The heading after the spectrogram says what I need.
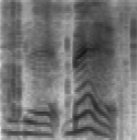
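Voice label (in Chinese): "jie3mei4", Mandarin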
